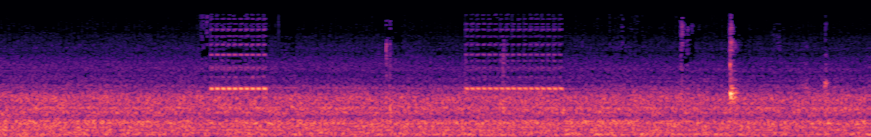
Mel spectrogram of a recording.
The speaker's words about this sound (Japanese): 電話します、一本。しばし。しばし待ちます。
